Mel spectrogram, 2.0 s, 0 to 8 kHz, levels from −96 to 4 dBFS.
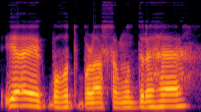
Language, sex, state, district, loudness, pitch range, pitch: Hindi, male, Bihar, Jahanabad, -14 LUFS, 135-165 Hz, 150 Hz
